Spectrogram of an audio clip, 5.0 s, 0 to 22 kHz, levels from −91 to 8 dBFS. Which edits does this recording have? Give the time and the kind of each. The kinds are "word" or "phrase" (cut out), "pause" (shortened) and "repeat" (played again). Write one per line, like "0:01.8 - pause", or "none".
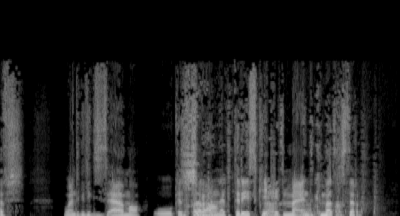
0:01.8 - pause
0:03.5 - word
